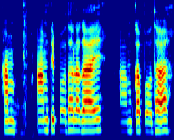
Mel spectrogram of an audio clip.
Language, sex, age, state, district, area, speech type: Hindi, female, 30-45, Uttar Pradesh, Jaunpur, rural, spontaneous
